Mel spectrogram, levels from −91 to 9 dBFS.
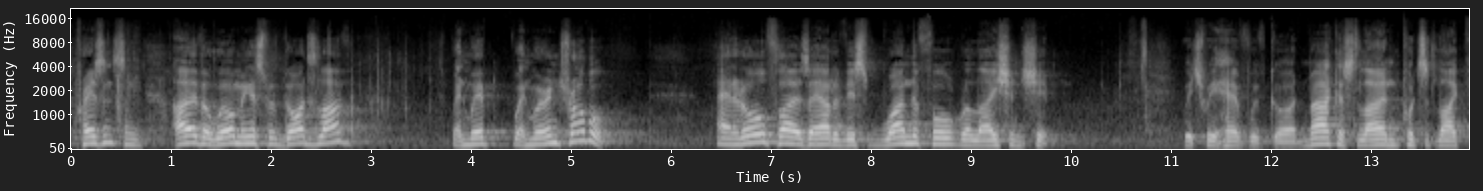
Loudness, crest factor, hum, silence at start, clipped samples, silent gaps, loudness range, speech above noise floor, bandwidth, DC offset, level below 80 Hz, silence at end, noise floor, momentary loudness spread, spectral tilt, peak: -21 LUFS; 18 dB; none; 0 s; under 0.1%; none; 5 LU; 32 dB; 15 kHz; under 0.1%; -76 dBFS; 0 s; -52 dBFS; 11 LU; -5.5 dB/octave; -4 dBFS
